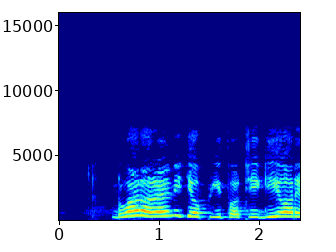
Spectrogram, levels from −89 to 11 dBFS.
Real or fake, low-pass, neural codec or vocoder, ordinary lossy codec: fake; 7.2 kHz; codec, 16 kHz, 16 kbps, FreqCodec, larger model; none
